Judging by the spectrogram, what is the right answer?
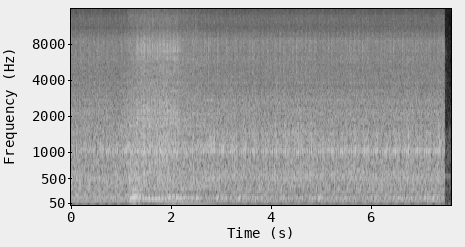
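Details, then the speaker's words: Engine idling before an aftermarket timing belt tensioner is installed, with the factory tensioner maxed out. The idle is uneven, with a light, irregular slapping patter from the front as the loose timing belt visibly flaps. "there's the belt is moving like that and it's pretty pretty loose"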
